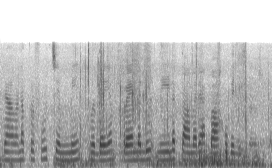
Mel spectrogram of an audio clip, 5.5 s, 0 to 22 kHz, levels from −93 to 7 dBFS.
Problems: none marked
